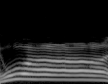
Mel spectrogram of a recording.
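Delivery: very high, strange mock cry of shock; imitating Vecna. Vecna reacting to Eleven's attack, in a high mock yelp. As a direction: yelp it like the villain thrown back. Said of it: "he was like".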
